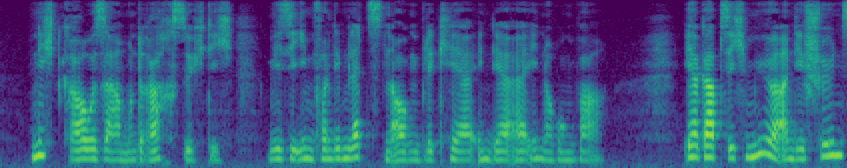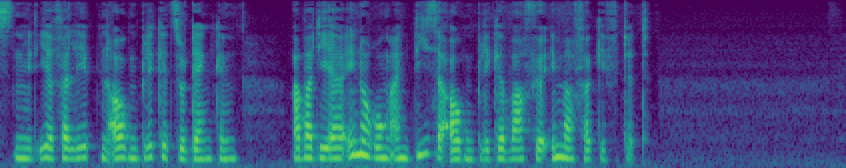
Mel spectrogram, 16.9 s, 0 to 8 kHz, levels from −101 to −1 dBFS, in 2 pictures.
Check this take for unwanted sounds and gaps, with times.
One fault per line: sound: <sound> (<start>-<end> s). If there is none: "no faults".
no faults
